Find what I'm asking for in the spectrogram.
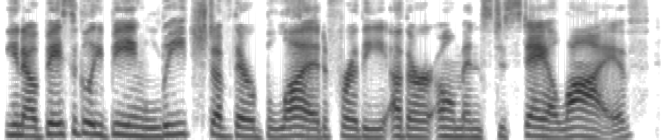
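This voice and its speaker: A woman co-hosting a podcast recaps a story in a casual book discussion, keeping it informal and conversational. Her voice is lowish, pushed and bright, with fairly even intonation at a normal speed. The studio sound is clean, with no echo.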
